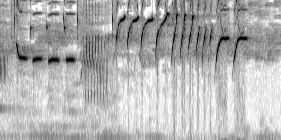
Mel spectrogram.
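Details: Yellow canary singing a training song: a sustained flat whistle, a short buzzy chatter, then a quickening series of rising curved whistles and long upslurs, fading into quiet at the end.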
